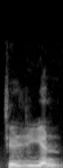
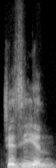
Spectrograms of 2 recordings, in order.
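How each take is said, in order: First: The middle consonant is a retroflex zh sound. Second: The middle consonant is a plain s sound. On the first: The speaker calls it right. "லகரம் ழா" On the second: The speaker calls it wrong. "அவங்களுக்கு அந்த ழாவே வரல"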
